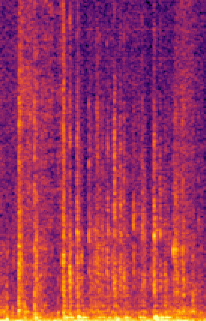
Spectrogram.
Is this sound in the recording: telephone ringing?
no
